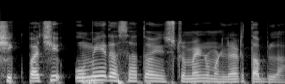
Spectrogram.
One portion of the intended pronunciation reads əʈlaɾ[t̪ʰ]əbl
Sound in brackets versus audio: incorrect: t̪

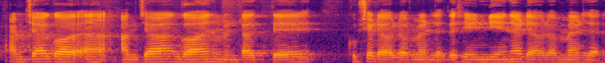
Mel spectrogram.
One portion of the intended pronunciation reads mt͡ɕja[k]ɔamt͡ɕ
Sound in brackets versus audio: incorrect: ɡ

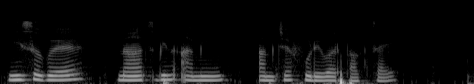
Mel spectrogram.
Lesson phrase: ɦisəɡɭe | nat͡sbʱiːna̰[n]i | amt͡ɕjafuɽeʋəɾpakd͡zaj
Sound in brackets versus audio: incorrect: m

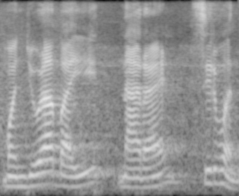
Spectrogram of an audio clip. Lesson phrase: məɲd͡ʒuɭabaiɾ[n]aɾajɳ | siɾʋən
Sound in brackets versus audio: correct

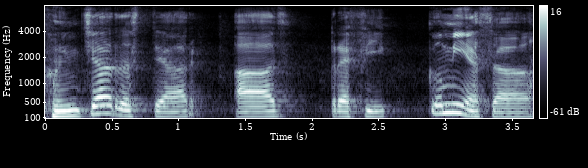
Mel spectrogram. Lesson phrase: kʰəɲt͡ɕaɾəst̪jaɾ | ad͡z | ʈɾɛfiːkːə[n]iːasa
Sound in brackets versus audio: incorrect: m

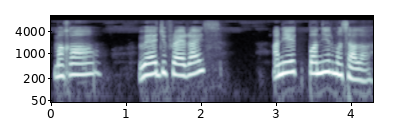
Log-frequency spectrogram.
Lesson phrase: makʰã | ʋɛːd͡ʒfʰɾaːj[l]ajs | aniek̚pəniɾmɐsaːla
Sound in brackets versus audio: incorrect: ɾ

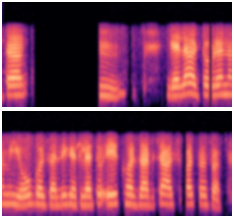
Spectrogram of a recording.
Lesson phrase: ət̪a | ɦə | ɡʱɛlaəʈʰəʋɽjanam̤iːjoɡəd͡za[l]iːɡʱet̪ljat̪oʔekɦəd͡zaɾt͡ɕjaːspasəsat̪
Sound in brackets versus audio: correct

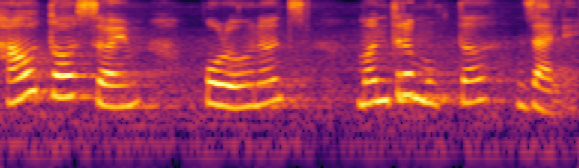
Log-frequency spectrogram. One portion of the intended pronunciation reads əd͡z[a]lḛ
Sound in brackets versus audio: correct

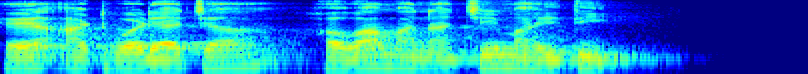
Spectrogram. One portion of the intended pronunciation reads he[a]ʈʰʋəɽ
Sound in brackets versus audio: correct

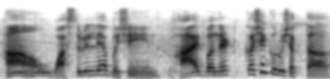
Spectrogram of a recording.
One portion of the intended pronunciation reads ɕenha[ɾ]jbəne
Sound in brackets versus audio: incorrect: none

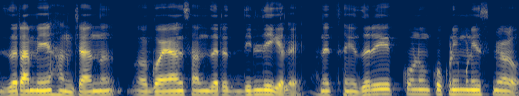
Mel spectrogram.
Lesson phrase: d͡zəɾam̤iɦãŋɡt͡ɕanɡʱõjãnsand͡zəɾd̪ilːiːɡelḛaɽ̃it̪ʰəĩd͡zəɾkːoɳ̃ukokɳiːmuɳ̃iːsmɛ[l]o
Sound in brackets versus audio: incorrect: ɭ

